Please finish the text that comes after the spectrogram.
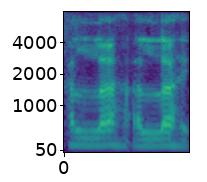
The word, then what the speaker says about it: আল্লাহ: আমরা তো বাঙালি এবং আসামী লফজে আল্লাহ সবসময় পাতলা করে এবং বারিক করে পড়ি। আল্লাহ আল্লাহ এরকম করে পড়ি।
